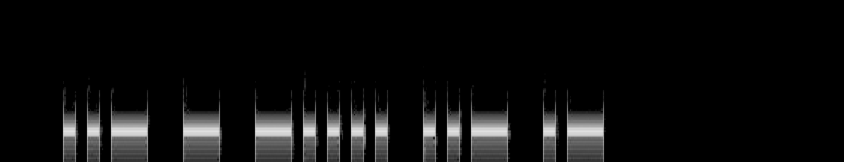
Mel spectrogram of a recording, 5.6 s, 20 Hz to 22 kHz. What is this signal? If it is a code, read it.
Morse code, heard as a keyed tone, about 15 wpm, 700 Hz. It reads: UT6UA
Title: Call Signs Repeated 2x - 15wpm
